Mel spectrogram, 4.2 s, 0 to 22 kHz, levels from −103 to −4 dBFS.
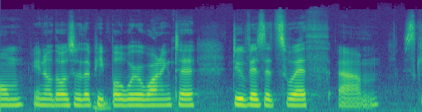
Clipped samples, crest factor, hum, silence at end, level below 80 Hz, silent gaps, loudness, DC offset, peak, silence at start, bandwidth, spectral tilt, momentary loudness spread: under 0.1%; 16 dB; none; 0 s; -54 dBFS; none; -21 LUFS; under 0.1%; -4 dBFS; 0 s; 16 kHz; -4.5 dB/octave; 11 LU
